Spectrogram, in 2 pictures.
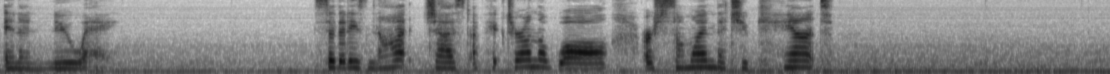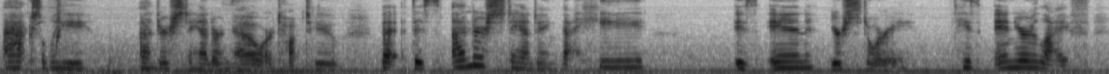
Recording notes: I finally pull in my driveway and the road noise quiets.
